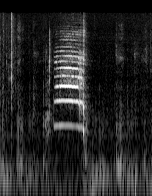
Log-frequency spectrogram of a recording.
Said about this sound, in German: Ein besonders forderndes Schnurren legen sie an den Tag, wenn sie von Herrchen oder Frauchen gefüttert werden wollen.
